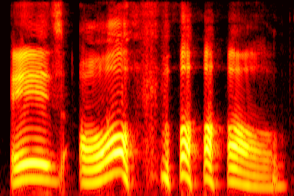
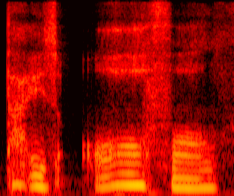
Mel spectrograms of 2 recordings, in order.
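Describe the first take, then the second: First: Louder, very slow and stretched; loud dragged-out groan of disgust; drawn-out exclaim. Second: Breathy whisper, slowed; hushed horrified whisper. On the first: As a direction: wail the word out in disgust. Same verdict, now drawn out. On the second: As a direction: whisper it in disbelief. Whispered reaction to ugly terrain. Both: Real, not acted.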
